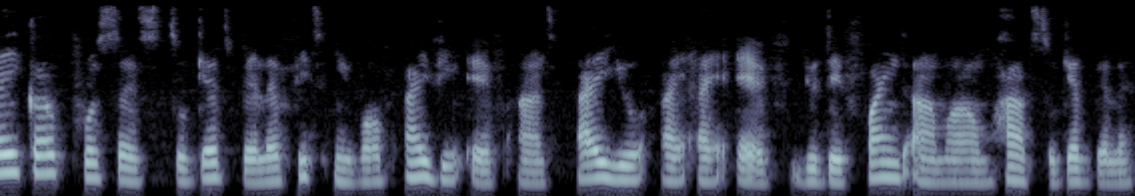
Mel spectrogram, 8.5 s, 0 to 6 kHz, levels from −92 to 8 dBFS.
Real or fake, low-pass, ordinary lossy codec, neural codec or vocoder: real; 5.4 kHz; none; none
